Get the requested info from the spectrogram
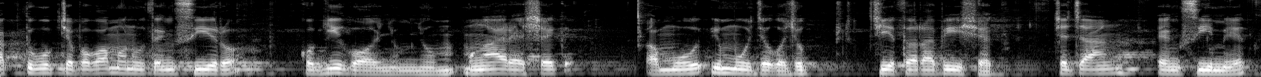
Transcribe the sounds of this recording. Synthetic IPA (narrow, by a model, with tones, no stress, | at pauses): a˨k̚tu˦ku˦k̚t͡ʃe˨pɔ˦kɔ˦mɔ˦nutɛŋsiɾokoki˦kɔ˨ɲu˨mɲumːɔŋa˦ɾɛ˨ʃɛ˦k | a˨mu˦i˦mut͡ʃe˨kɔ˨t͡ʃu˦k̚t͡ʃi˦tɔɾapi˦ʃɛ˨k̚ | t͡ʃe˦t͡ʃaŋɛŋsimeː˨t̚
